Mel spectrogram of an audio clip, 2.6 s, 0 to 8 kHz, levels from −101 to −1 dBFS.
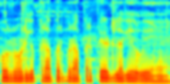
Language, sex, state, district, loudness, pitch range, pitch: Hindi, male, Uttar Pradesh, Shamli, -16 LUFS, 110-120 Hz, 115 Hz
